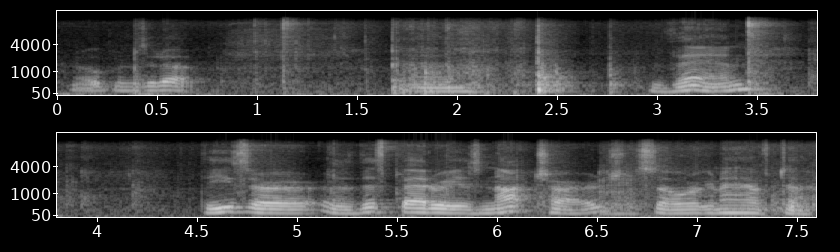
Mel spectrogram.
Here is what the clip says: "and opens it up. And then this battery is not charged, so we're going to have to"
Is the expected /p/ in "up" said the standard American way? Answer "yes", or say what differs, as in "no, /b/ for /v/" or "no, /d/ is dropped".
yes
